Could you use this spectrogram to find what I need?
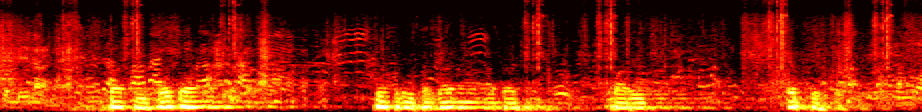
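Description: A man talks loudly and with animation close by.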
